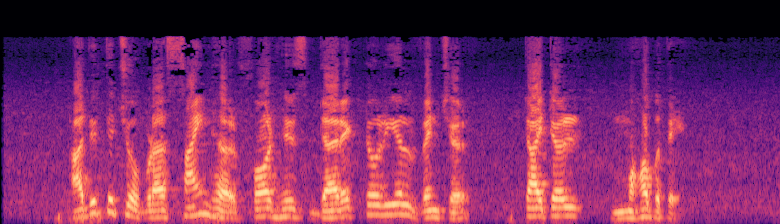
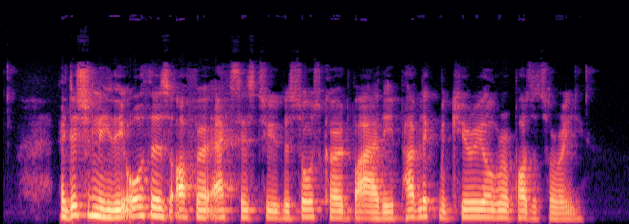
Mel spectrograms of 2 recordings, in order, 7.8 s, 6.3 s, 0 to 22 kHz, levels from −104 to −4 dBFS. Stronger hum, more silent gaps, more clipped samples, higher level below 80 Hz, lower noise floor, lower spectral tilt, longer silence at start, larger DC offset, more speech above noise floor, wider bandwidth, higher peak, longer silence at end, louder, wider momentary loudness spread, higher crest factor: neither; neither; neither; first, -52 dBFS vs -58 dBFS; about the same, -48 dBFS vs -49 dBFS; second, -6 dB/octave vs -8 dB/octave; about the same, 0.55 s vs 0.6 s; neither; about the same, 32 dB vs 33 dB; first, 11.5 kHz vs 6.8 kHz; about the same, -4 dBFS vs -2 dBFS; first, 1 s vs 0.5 s; about the same, -17 LUFS vs -16 LUFS; about the same, 10 LU vs 9 LU; about the same, 16 dB vs 14 dB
